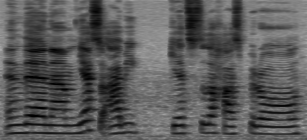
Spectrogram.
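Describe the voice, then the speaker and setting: A woman with a middle-pitched voice tells a movie's story in an easygoing podcast chat. She links each event with "and then" and sometimes acts out characters' lines. Faint background noise runs under her voice. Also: level tone, normal speed, fairly bright tone. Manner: chatty storytelling, strings clauses with "and then". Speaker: podcast co-host. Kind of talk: casual movie recap chat.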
